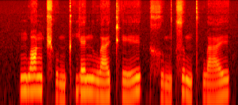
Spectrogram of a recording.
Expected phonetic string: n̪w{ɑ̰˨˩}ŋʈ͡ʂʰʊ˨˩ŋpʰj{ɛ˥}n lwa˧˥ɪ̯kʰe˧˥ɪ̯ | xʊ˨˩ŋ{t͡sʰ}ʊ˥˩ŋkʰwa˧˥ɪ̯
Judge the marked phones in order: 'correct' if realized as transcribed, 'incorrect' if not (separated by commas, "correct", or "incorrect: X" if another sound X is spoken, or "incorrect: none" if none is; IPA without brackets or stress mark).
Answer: incorrect: ɑ˥, correct, incorrect: t͡s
